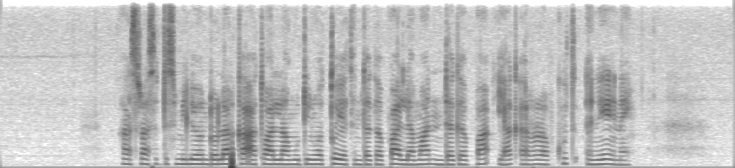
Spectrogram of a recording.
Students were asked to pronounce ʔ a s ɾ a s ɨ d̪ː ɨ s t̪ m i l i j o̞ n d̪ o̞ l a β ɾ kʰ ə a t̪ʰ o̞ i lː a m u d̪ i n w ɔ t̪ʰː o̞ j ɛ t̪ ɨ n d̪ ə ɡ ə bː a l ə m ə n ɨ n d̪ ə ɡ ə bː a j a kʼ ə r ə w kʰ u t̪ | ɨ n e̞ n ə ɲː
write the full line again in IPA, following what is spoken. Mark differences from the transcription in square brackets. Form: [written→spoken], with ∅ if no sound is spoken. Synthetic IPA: ʔ a s ɾ a s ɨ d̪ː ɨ s t̪ m i l i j o̞ n d̪ o̞ l a [β→∅] ɾ kʰ ə a t̪ʰ o̞ [i→a] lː a m u d̪ i n w ɔ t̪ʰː o̞ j ɛ t̪ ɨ n d̪ ə ɡ ə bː a l ə m [ə→a] n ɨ n d̪ ə ɡ ə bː a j a kʼ ə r ə [w→β] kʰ u t̪ | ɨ n e̞ n ə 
